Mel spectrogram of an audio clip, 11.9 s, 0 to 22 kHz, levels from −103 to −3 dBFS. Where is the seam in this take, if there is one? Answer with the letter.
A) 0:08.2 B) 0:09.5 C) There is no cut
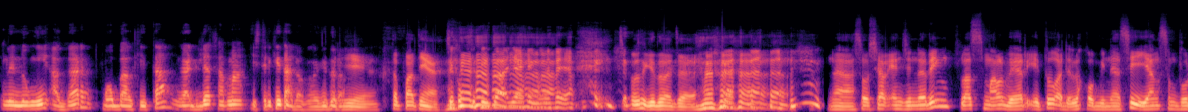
A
